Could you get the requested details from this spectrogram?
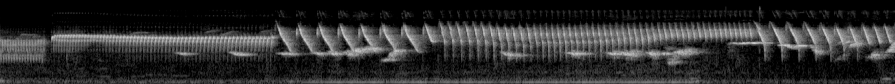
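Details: Canary song opening with a long, steady, high whistled note, then a run of fast, sharply descending sweeps, a sustained buzzy rolling trill, and another burst of quick sweeps. A faint low hum sits underneath.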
